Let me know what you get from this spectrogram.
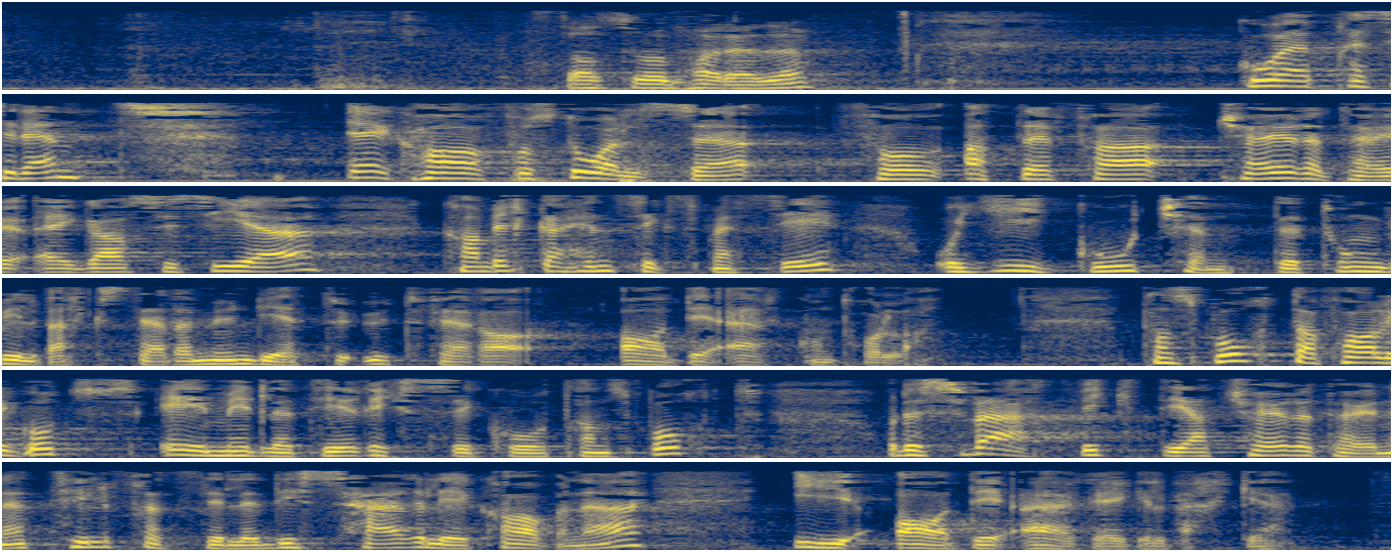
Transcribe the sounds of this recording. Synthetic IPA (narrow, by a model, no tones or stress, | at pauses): st̪ɑːt̪sɾoːd̪ɦɑɾed̪ə | ɡ̥uːəpʰʁɛsɪd̪ɛnt̪ | ɛːɡhɑʁfɔst̪oːəlsə | fɔʁɑt̪̚d̪ɛfʁɑːc͡çœʏʁət̪ʰœʏʔæɪɡɑʁsɪsiːɑkʰɑnʋɪʁkɑɦɛnsɪkt̪smɛsɪʔoːjiːɡuːc͡çɛnt̪ət̪ʰʊŋbiːlʋæ̰ʁkst̪eːd̪əʁmʏnd̪ɪhḛːt̪ʰɔʔʉːt̪fḛːʁɑ̰ | ʔɑːd̪ḛːʔæ̰ʁkʰʊnt̪ʰʁɔ̰lɑ̰ | t̪ʰʁɑnspɔʁt̪ɑfɑːʁlɪɡɔt̪sɛɪmɪd̪ləʁt̪ʰiːʁɪsɪkʰʊt̪ʰʁɑnspɔʁt̪ɔd̪ɛæsʋæːʁt̪ʰʋɪkt̪ɪɑt̪çœʏʁət̪ʰœʏənət̪ʰɪlfɾɛd̪st̪ɪlːəd̪ɪsæːʁlɪəkʰʁɑːʋənəɪɑːd̪eːʔæʁːḛːɡəlʋæ̰ʁkə̰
